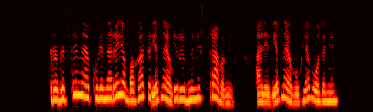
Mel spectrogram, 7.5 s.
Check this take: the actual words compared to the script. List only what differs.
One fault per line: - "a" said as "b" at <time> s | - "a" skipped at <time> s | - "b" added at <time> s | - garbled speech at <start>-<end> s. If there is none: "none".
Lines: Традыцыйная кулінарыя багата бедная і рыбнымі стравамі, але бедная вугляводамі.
none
